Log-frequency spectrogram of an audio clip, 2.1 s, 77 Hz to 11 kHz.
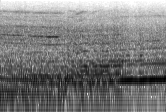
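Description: A 2001 V8 Supercar at full speed on the back straight, its engine a steady, loud, high-pitched roar that holds without a break.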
